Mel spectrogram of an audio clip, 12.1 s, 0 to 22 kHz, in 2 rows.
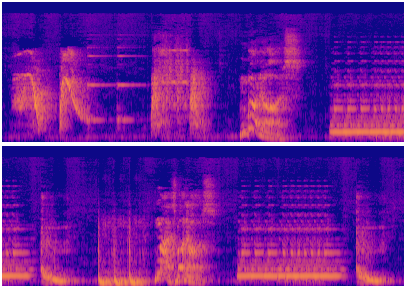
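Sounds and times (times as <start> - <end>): slot machine falling swoops: 2.2 - 3.2
slot machine held tone: 5.0 - 6.6, 9.6 - 11.3.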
